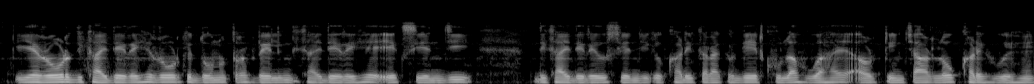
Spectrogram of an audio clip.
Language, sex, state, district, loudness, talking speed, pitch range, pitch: Hindi, male, Uttar Pradesh, Varanasi, -27 LUFS, 230 wpm, 95-105 Hz, 100 Hz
